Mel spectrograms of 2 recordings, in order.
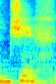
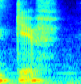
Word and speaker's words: GIF: format is wrong but it's not a gif it's a gif yeah you choose the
